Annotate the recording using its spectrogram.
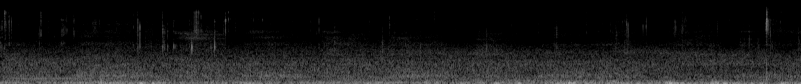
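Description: Close-up handling noise while a small bass is unhooked from a small fishing lure: scattered sharp clicks and rustles over a steady low rumble.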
